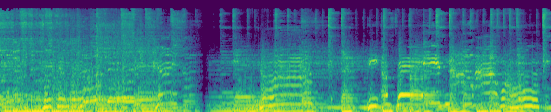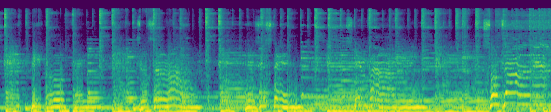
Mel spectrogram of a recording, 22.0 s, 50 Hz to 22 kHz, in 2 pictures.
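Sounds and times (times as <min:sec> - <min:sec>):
gliding lead melody: 0:00.0 - 0:22.0
pop-rock band playing: 0:00.0 - 0:22.0.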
